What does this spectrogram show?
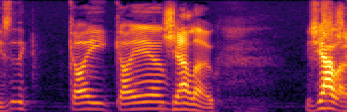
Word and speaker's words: Giallo: Giallo. Giallo.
